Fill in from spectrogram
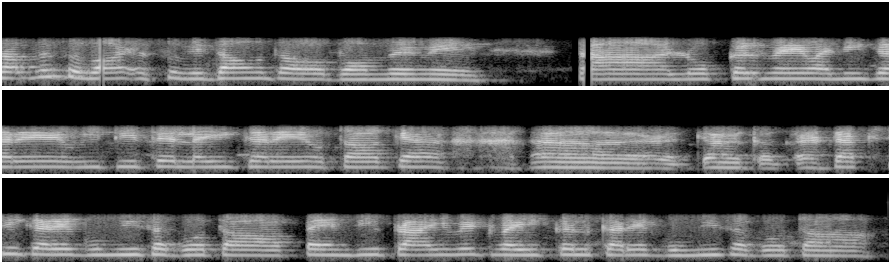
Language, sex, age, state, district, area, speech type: Sindhi, female, 45-60, Maharashtra, Mumbai Suburban, urban, conversation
